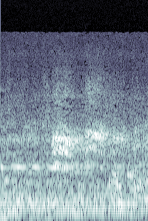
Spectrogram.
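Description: A crow cawing twice, short harsh calls about a second in, over a steady low hum.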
